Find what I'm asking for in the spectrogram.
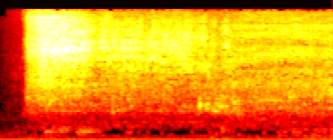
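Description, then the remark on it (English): A hotel room bathroom tap in Bogota is turned on and water gushes out in a steady, hissing stream, loudest at first and then settling to an even flow for a few seconds, with no voices. “Jose Yunus Mubarak, the country director for the Nature Conservancy, assured me that the water in Bogota these days is so clean and clear that you can drink it right out of the tap.”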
